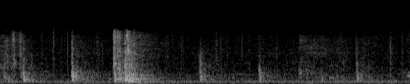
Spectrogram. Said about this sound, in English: Ah, here's my bookkeeper's office. I'll just drop in and see him. Oh, I know. I'll open the door fast and surprise him.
